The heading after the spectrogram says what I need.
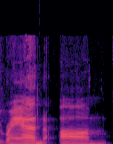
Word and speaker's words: Raan: So we launched RAN in March of this year.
